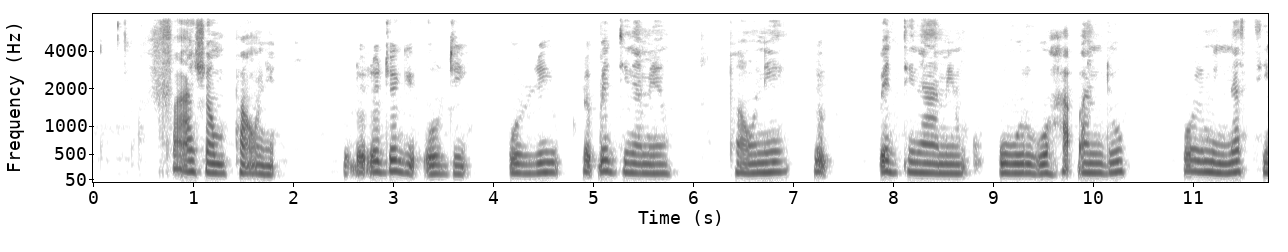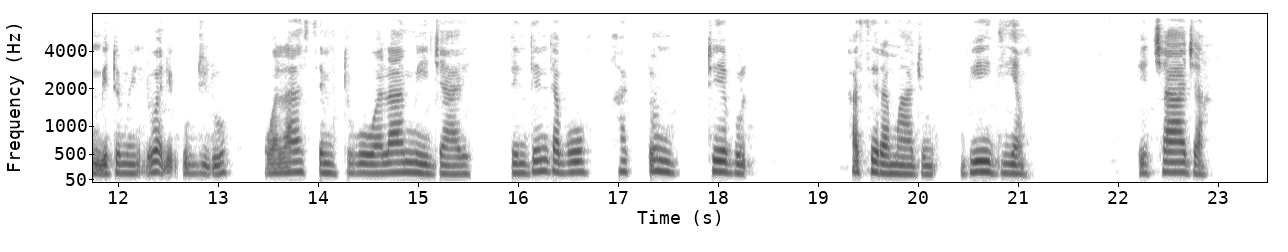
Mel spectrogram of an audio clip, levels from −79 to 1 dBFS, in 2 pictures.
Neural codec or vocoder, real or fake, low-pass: none; real; 7.2 kHz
